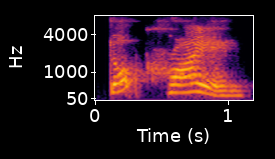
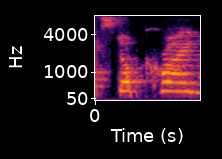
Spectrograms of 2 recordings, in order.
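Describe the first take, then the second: First: Firm, scolding mother; mock-stern parent cutting off tears; stern mom. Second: Higher, coaxing stop crying; soothing mom. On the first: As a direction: order the crying boy to stop, sternly. Mom scolds son crying after bullying. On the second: Acted. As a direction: gently shush the boy, pitched higher.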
